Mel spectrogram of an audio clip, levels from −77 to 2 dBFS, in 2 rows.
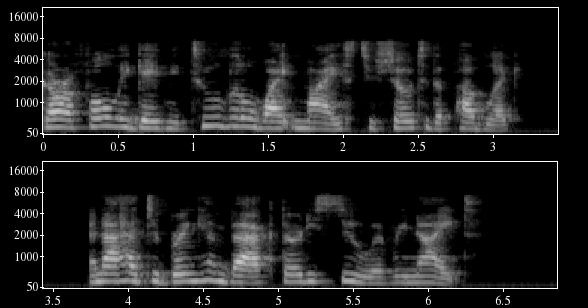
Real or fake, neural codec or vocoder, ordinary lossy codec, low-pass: fake; codec, 16 kHz, 16 kbps, FreqCodec, smaller model; Opus, 64 kbps; 7.2 kHz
